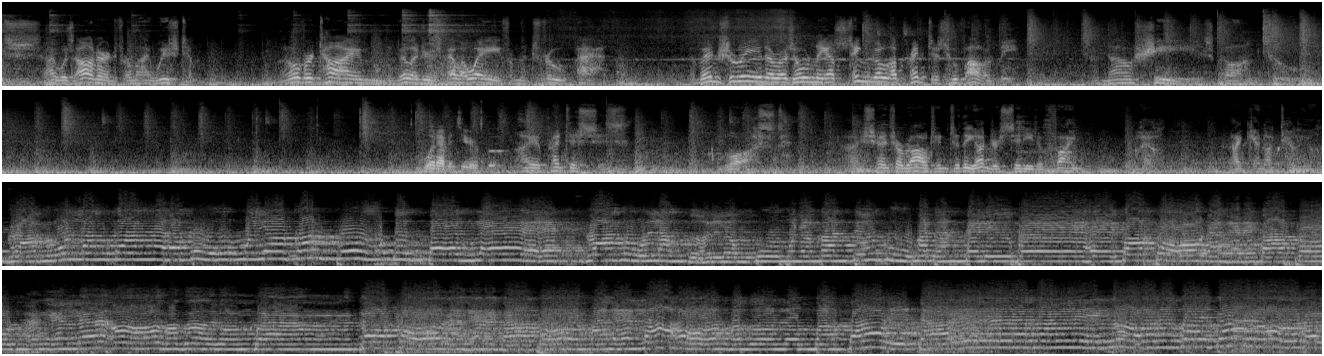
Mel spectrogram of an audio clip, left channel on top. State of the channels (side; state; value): both; different; correlation 0.00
